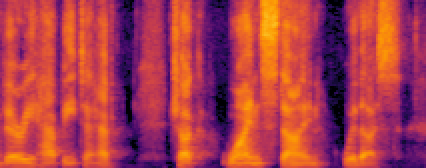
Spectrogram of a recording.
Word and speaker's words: Weinstein: And I'm pleased to introduce Chuck Weinstein who Did I pronounce that right? Weinstein.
